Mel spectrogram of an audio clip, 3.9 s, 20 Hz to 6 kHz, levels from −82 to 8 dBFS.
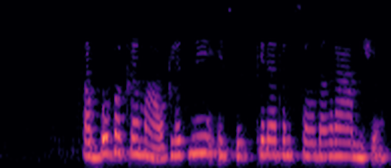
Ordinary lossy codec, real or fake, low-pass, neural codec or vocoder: AAC, 32 kbps; real; 5.4 kHz; none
